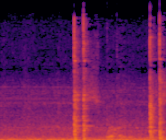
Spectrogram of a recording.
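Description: Metal ladle clinking twice against a stainless steel pot a little over a second in, over a steady low hum of kitchen equipment.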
